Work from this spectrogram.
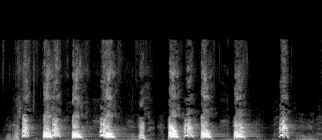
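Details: Pet dog that heard a fire truck siren gives loud, harsh, throaty barks in quick succession, about two per second, with short pauses.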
